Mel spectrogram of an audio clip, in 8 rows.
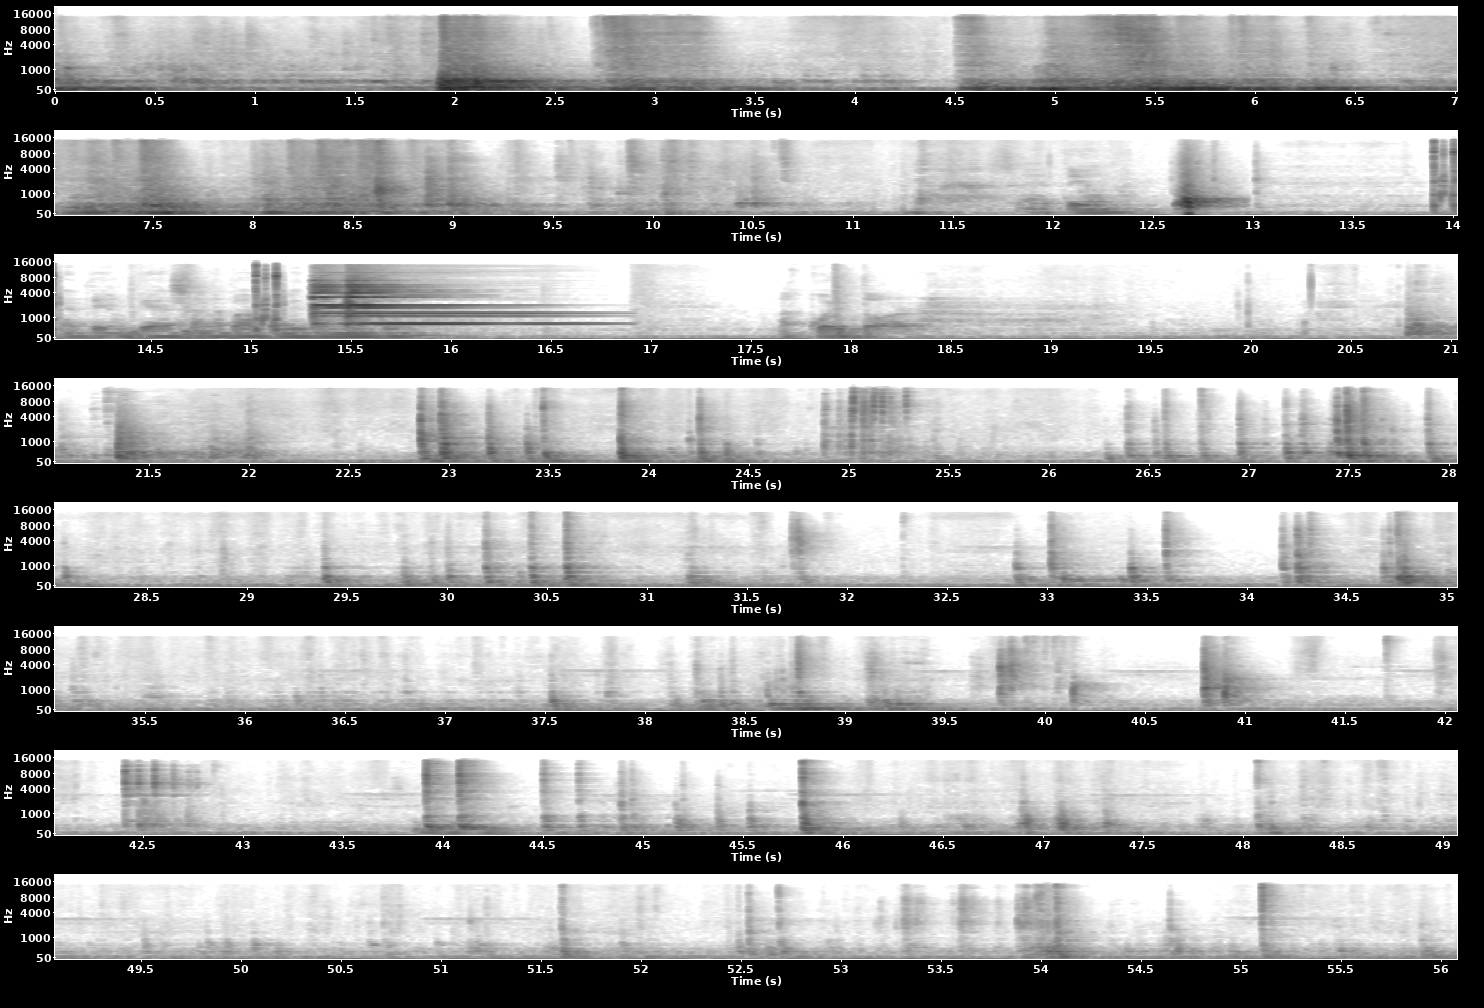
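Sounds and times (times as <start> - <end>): tools clinking and knocking: 15.0 - 16.9.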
